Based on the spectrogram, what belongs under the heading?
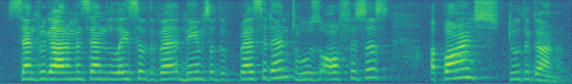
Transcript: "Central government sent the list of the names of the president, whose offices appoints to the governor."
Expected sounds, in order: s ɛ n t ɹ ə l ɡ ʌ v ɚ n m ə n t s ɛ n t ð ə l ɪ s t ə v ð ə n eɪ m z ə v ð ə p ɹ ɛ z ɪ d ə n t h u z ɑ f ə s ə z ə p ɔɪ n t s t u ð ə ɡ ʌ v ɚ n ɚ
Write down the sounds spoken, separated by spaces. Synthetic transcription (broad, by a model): s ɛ n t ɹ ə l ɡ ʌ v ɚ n m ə n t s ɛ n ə l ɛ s ə v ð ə n eɪ m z ə v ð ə p ɹ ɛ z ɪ d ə n t h u z ɑ f ə s ə z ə p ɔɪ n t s t u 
